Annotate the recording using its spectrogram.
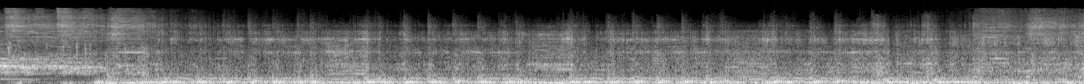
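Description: A live rock band (electric guitars, bass and drums) kicks into a song about a second in and plays loudly, with steady drum and cymbal hits. Before that comes the tail of the singer's held shout.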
